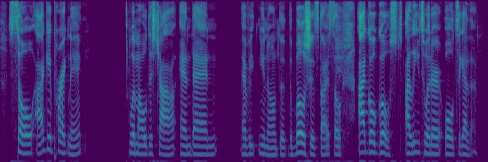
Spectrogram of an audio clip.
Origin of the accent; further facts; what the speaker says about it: New York City, New York, United States; now in Charlotte, United States; I am a bougie Brooklyn bitch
